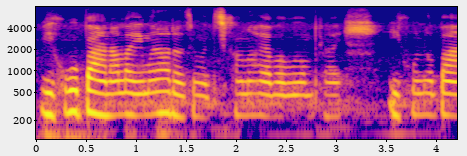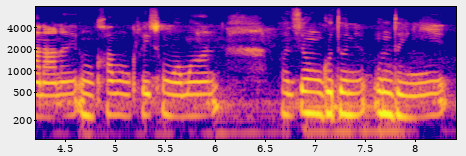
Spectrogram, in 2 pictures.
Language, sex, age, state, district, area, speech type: Bodo, female, 18-30, Assam, Baksa, rural, spontaneous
